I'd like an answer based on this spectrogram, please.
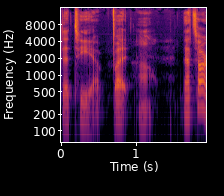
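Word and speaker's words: Attia: longevity yes Dr Peter Adia yes okay I think it's pronounced Atia but that's all right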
